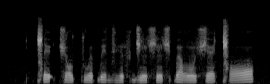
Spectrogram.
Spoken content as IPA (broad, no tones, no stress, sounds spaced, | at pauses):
ǁ e ʔ t͡ʃ ɔ tʷ ɛ ɓ e dʱ ẽ f d͡ʒ ẽ ʃ ẽ ʃ ɓ ɛ lˠ õ ʃ ɛ ǁ ɔ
